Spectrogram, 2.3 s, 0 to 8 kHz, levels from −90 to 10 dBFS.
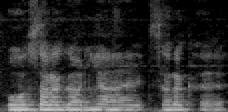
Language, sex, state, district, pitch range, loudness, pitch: Hindi, male, Bihar, Saharsa, 175-180 Hz, -22 LUFS, 180 Hz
